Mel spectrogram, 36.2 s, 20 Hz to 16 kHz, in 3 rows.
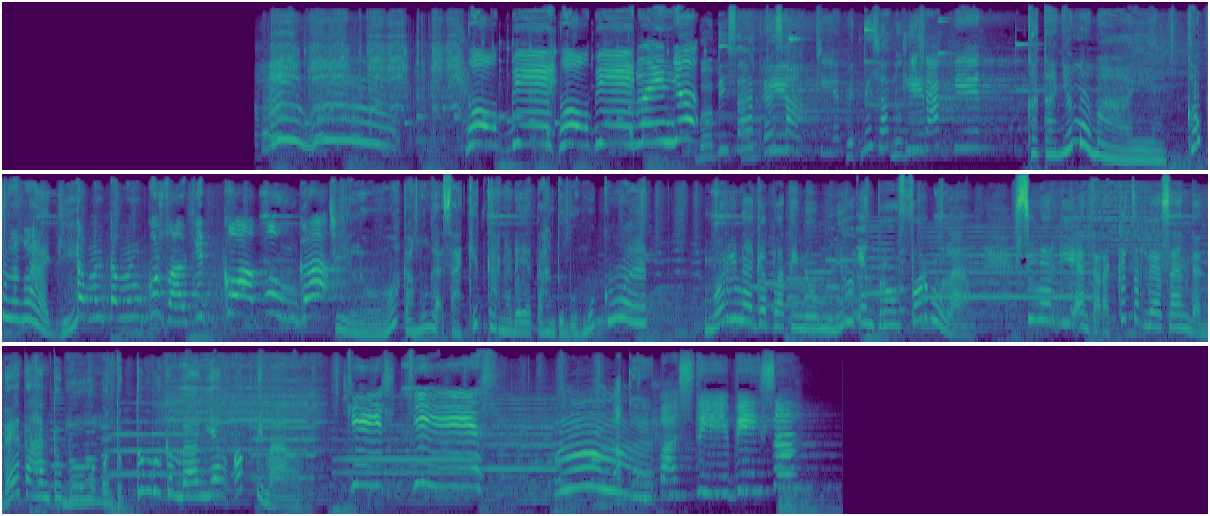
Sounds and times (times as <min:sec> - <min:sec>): Music: 0:02.6 - 0:32.6.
